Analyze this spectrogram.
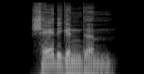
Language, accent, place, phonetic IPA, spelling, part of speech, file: German, Germany, Berlin, [ˈʃɛːdɪɡn̩dəm], schädigendem, adjective, De-schädigendem.ogg
- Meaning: strong dative masculine/neuter singular of schädigend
